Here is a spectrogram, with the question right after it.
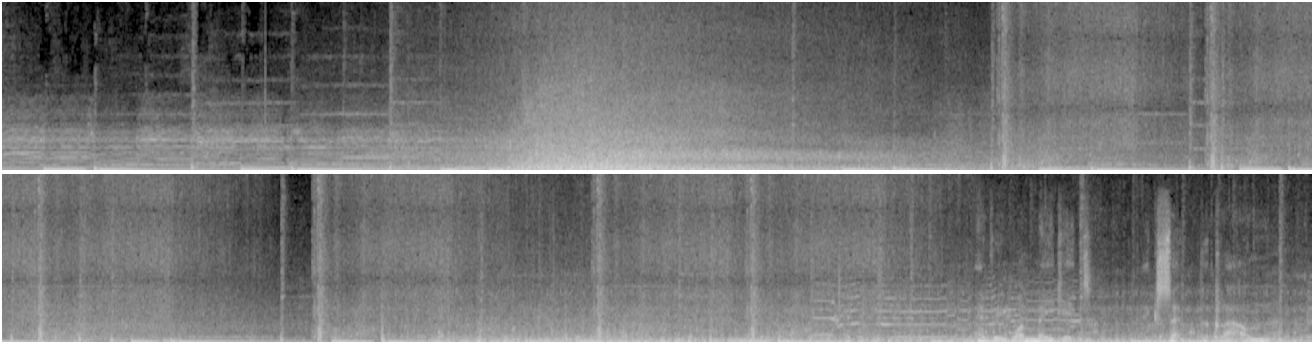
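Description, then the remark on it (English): A jet ski roars across tropical ocean waves toward an island beach about half a mile away, its engine droning steadily while surf and spray rush around it, with a loud surge of splashing early on. “You will parachute into the tropical waters, and then you will use the latest technology to jet ski a half mile to the beach of the island.”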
